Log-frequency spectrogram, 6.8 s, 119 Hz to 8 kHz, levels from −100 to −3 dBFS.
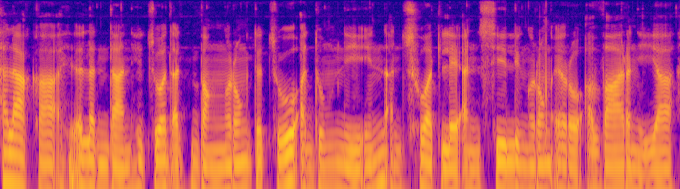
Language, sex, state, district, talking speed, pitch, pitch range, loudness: Mizo, male, Mizoram, Aizawl, 240 wpm, 100 Hz, 95-110 Hz, -21 LUFS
